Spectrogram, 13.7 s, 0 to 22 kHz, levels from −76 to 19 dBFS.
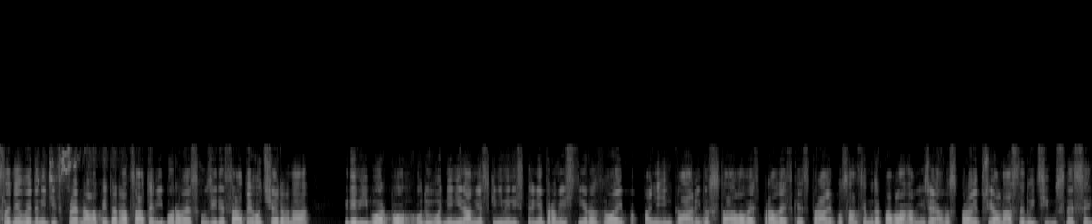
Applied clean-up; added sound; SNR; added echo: neural mask model RNNoise.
